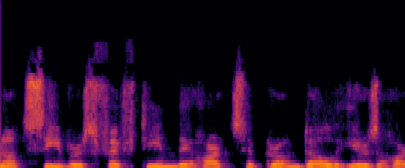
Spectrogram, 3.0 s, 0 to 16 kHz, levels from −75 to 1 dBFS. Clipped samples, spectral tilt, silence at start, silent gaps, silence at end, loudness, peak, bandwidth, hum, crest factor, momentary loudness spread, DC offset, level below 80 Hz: under 0.1%; -5 dB/octave; 0 s; none; 0 s; -24 LUFS; -8 dBFS; 12 kHz; none; 16 dB; 4 LU; under 0.1%; -62 dBFS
